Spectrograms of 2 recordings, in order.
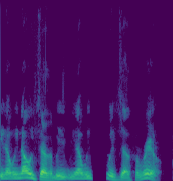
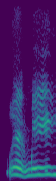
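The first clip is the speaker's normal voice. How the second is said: high, put-on tough-guy voice; fake tough guy act; 7 dB quieter than usual. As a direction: puff up like a little fake pimp. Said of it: "he went into his little act".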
